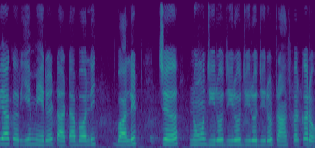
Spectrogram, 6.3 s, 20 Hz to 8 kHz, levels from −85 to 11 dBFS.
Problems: none marked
